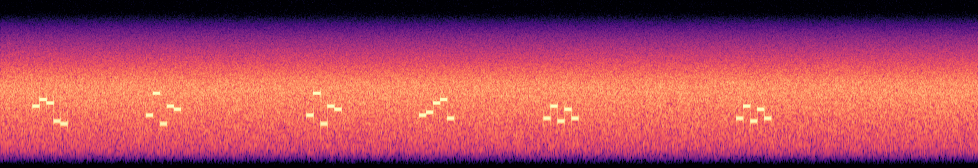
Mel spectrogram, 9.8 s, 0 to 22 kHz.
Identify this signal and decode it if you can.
Five-tone selective call (ZVEI), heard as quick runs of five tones, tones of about 70 ms, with radio hiss. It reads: 79821 44176 44176 45893 37263 37263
